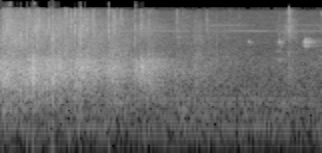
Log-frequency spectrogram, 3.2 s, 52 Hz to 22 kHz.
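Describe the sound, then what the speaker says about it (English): Audience applause at a university conference on the National Education Policy 2020 at the University of Jammu, starting fairly loud and fading away over a few seconds. "So a very big round of applause for Honorable Shri Manoj Sinha Ji."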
